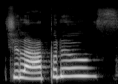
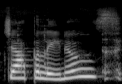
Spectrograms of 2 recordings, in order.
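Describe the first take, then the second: First: It is said with the usual standard sounds. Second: It is said with sounds swapped, jappolinos. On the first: The speaker calls it right. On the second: The speaker calls it wrong.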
